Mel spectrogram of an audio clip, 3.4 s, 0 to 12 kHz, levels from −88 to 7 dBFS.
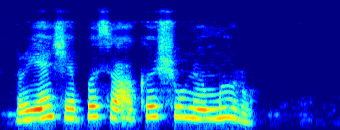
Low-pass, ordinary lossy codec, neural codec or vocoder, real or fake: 7.2 kHz; Opus, 32 kbps; none; real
